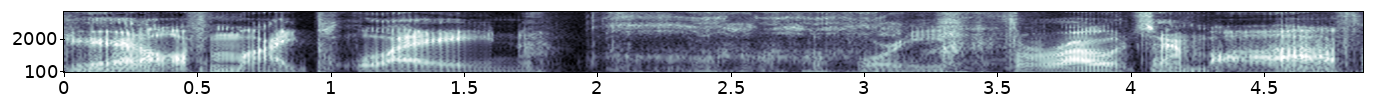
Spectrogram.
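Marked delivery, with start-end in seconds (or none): 0.0-1.7 exaggerated gurgly rasp, very slow, rough and loud. Quoting a film line: gurgly Harrison Ford voice. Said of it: "Air Force One, Harrison Ford".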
